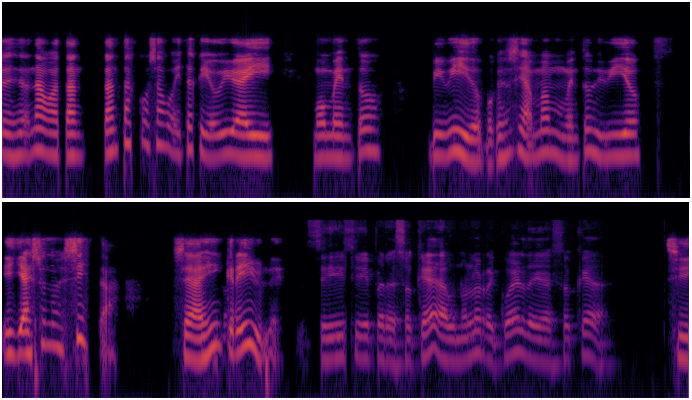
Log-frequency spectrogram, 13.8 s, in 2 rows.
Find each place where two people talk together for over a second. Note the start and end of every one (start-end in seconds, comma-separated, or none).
none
